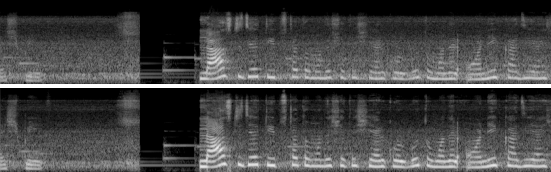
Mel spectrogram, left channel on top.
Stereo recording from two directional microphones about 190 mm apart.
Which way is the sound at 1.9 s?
25° right (ahead or behind).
